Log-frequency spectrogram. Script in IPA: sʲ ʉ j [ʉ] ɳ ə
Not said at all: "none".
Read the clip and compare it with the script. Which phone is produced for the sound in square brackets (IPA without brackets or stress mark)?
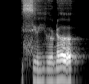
ʉ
